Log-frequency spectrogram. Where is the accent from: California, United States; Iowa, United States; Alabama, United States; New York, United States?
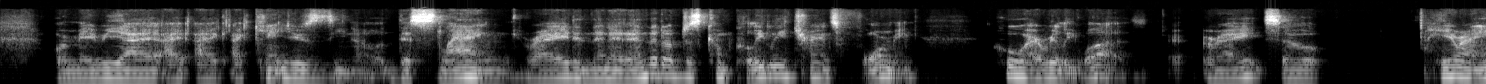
New York, United States; New York City; I'm a New Yorker, Dominicano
